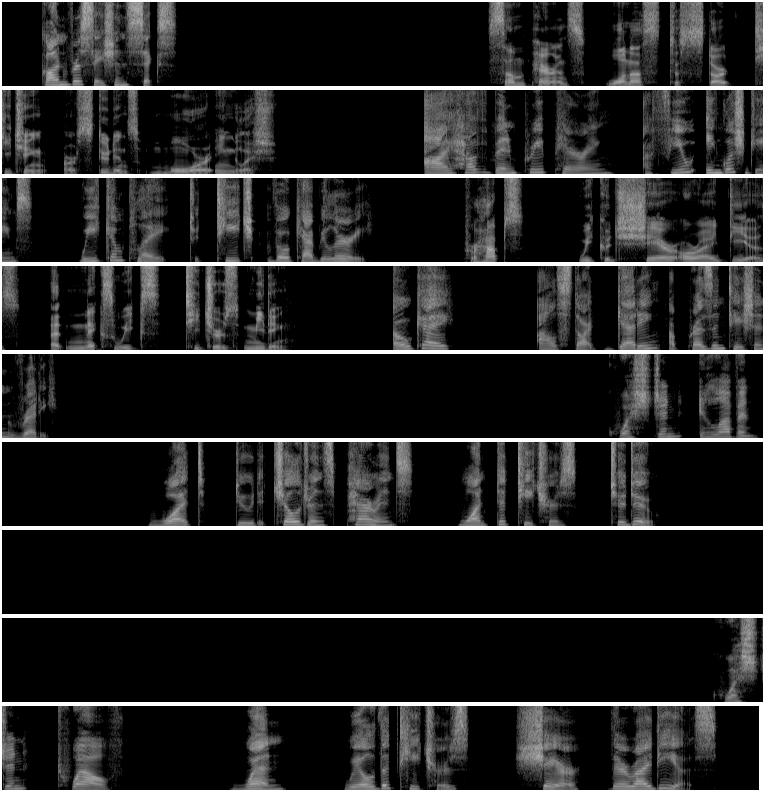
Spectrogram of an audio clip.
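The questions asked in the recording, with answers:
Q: What do the children's parents want the teachers to do?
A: Teach the students more English

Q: When will the teachers share their ideas?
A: At next week's teachers' meeting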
